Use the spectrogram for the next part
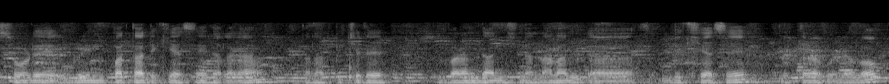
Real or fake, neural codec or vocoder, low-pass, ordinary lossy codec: real; none; 7.2 kHz; Opus, 64 kbps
